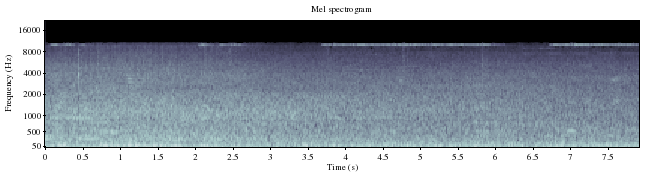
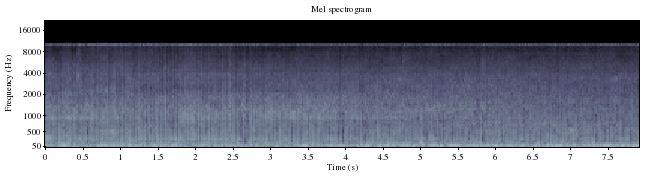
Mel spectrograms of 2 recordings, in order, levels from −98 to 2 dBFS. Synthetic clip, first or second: second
